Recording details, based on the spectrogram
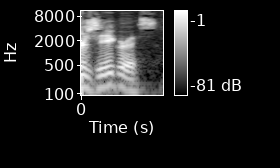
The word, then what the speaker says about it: Zegras: How do you say it? – Yeah, Trevor Zegras. – Woo, I got it right.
